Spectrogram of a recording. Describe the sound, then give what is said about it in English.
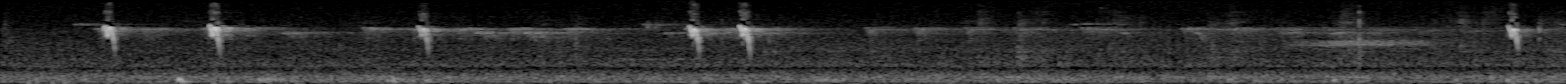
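Wild male birds call from nearby treetops in short, sharp chirps, some in quick pairs, scattered irregularly over a steady low background hiss, with no talking. “So it sounds like those wild males took off. They're still around, calling from the nearby treetops.”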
